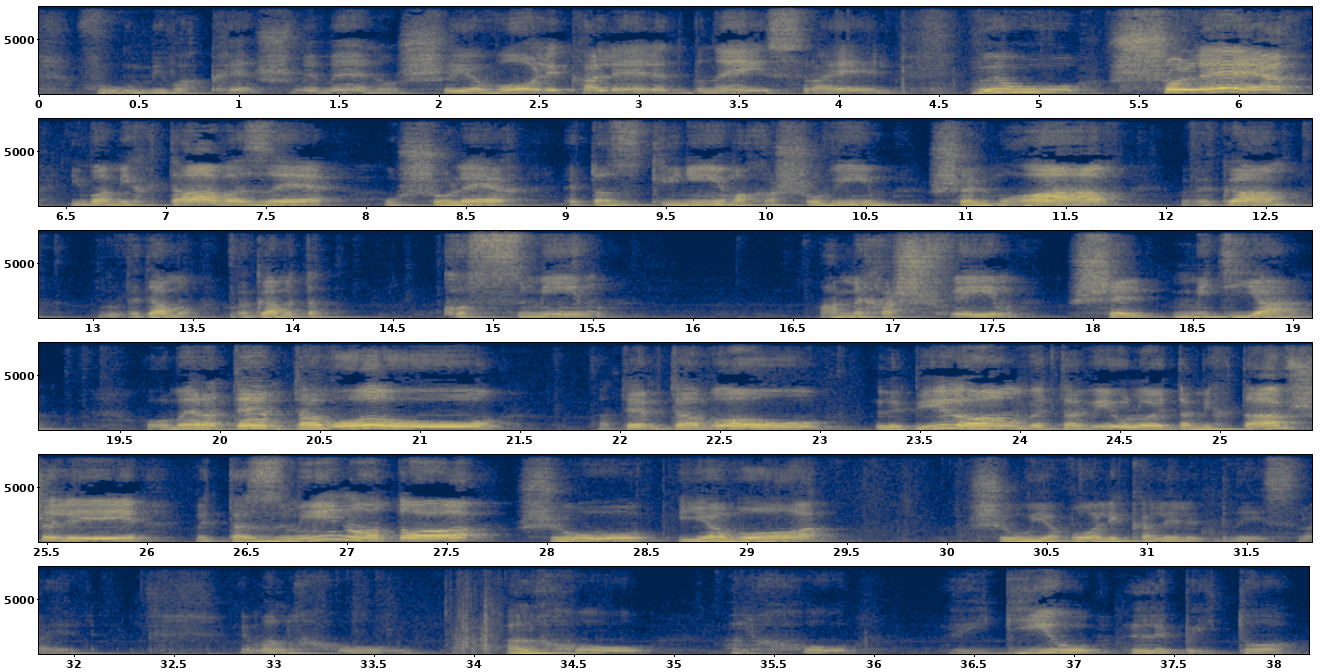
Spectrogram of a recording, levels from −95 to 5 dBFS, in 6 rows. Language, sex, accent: Russian, male, native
